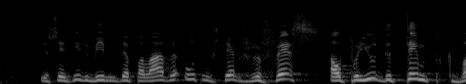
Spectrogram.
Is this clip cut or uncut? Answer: cut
